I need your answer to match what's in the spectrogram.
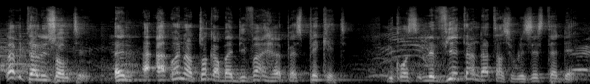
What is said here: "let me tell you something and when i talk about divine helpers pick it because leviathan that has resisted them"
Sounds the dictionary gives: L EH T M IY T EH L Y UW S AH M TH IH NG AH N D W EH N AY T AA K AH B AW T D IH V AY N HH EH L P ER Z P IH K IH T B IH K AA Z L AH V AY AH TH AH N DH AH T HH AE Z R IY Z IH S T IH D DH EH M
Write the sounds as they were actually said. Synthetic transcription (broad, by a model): L EH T M IY T EH L Y UW S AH M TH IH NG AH N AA W EH N AY T AA K AH B AW T D IH V AY N HH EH L P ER S P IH K IH T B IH K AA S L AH V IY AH T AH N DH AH T HH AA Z R IY Z IH S T IH D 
